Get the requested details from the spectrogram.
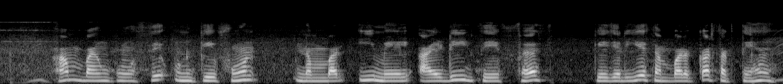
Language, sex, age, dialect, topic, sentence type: Hindi, male, 25-30, Marwari Dhudhari, banking, statement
